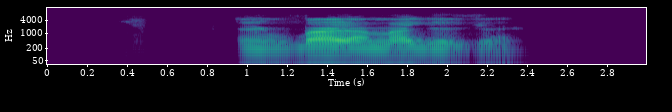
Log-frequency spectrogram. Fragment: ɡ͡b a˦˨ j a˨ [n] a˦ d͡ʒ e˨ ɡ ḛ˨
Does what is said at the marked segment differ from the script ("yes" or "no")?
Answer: yes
